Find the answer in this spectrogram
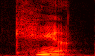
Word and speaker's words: can't: Can't. So it has that K sound, k, and that nasally short A, and.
